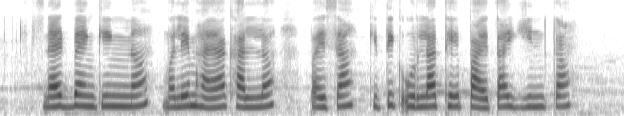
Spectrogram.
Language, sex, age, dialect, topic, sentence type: Marathi, female, 31-35, Varhadi, banking, question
